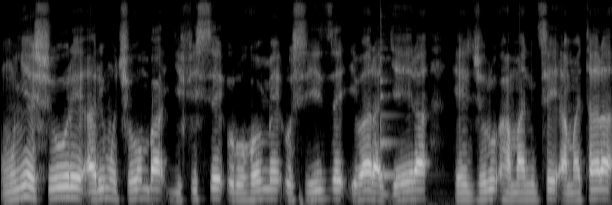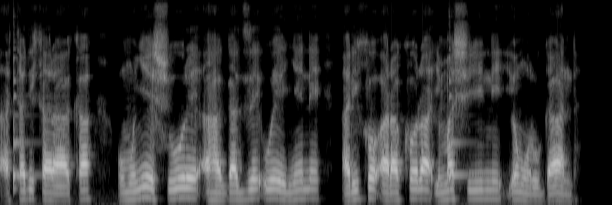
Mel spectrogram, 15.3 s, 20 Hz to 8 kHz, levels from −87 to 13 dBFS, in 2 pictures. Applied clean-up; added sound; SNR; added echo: none; Bowed string instrument; 17 dB; none.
